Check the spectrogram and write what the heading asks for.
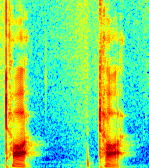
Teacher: We're using the aw sound, like ball and call, and we finish with a stop t.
